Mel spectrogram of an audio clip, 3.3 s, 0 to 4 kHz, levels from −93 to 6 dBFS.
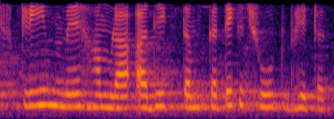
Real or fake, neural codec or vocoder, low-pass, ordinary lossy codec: real; none; 3.6 kHz; none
